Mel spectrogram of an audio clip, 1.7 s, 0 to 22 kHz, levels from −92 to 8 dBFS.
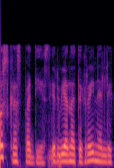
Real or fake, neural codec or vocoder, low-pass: real; none; 7.2 kHz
